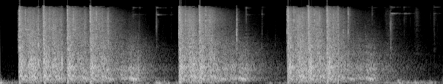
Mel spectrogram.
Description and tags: .223 gunside automatic
This is recorded at the gun, with a tight grouping to allow you to simulate automatic fire.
